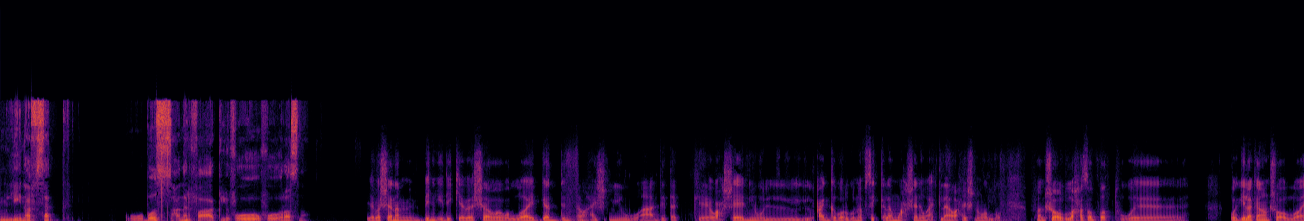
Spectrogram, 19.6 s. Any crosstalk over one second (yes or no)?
no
